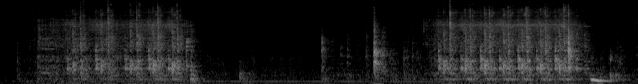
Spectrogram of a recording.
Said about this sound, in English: This is like my fourth sewing machine. I finally got one that I haven't broken.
